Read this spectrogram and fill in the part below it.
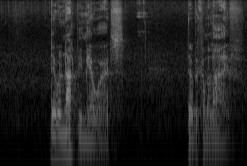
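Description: An elderly man speaks calmly and thoughtfully, close by.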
